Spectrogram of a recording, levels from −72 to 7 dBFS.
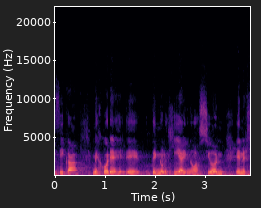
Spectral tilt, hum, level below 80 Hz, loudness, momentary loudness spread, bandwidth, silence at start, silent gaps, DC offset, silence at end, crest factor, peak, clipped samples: -5 dB/octave; none; -64 dBFS; -20 LUFS; 6 LU; 13 kHz; 0 s; none; under 0.1%; 0 s; 18 dB; -2 dBFS; under 0.1%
